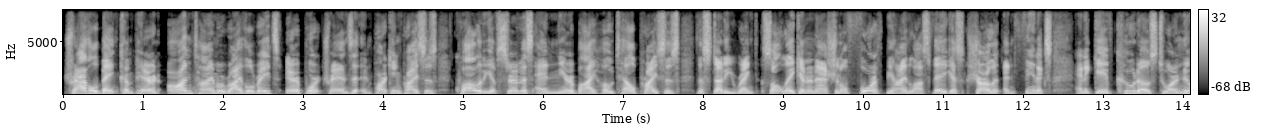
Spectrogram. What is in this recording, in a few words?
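voice public service announcement; SLC AIRPORT TRAVELERS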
